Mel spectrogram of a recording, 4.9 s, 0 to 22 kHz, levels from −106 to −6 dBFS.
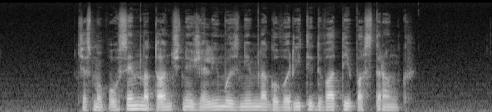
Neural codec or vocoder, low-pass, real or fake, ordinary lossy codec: none; 19.8 kHz; real; none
